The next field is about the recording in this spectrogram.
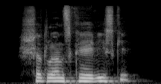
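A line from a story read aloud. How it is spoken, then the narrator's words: Absent-minded mumble. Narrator (Russian): рассеянно пробормотала она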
